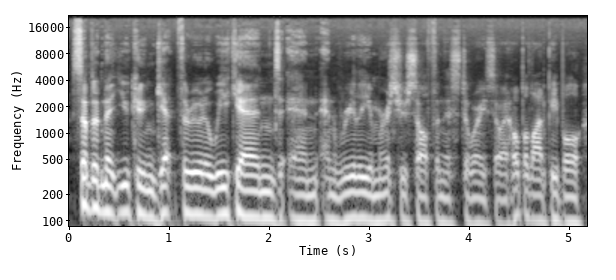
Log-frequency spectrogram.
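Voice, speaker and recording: A man's voice: fairly low pitch, fairly even intonation, quick pace, mellow. A man co-hosting a podcast, upbeat and rambling as he wraps up the interview. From former theater major. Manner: upbeat, rambling, many fillers. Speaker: podcast co-host. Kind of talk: casual podcast chat.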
